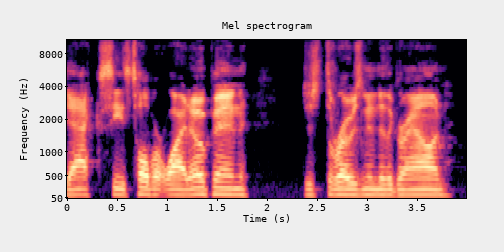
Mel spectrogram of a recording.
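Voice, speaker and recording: A man with a medium pitch. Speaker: podcast co-host. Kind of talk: casual chat. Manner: loud.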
